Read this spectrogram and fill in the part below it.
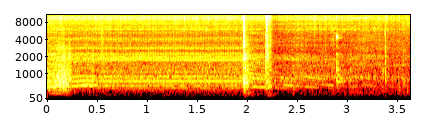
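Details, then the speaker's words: VCR in play mode with a cassette loaded, U-loading mechanism; a steady high hiss with a faint scraping edge and clicks as the deck shuttles. The owner says the head drum is worn out and can be heard rubbing inside. "The drum spins, it is worn out as we hear it rubbing inside."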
